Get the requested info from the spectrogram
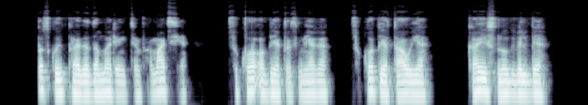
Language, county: Lithuanian, Kaunas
